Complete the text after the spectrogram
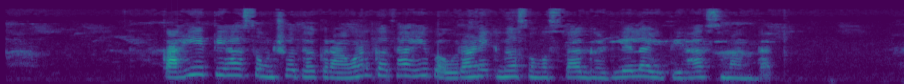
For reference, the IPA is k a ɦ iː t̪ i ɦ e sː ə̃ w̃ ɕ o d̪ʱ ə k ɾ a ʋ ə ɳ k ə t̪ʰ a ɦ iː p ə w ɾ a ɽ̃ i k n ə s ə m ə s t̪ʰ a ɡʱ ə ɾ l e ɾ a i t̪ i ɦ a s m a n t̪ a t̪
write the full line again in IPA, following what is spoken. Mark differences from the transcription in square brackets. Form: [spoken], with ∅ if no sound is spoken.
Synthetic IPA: k a ɦ iː t̪ i ɦ [a] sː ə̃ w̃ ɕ o d̪ʱ ə k ɾ a ʋ ə ɳ k ə t̪ʰ a ɦ iː p ə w ɾ a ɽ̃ i k n ə s ə m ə s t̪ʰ a ɡʱ ə [ɽ] l e [l] a i t̪ i ɦ a s m a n t̪ a t̪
